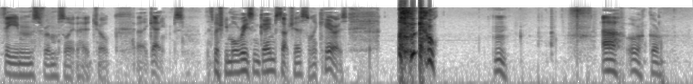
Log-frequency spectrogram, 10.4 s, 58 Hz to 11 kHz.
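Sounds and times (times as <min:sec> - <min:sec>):
speech: 0:00.1 - 0:06.6, 0:07.4 - 0:07.7, 0:08.6 - 0:10.1
person coughing harshly: 0:06.0 - 0:06.6.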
